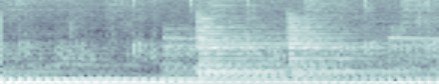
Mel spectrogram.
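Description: Live worship band music: a slow, sustained low chord held steady on keyboard, with the band playing softly underneath.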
